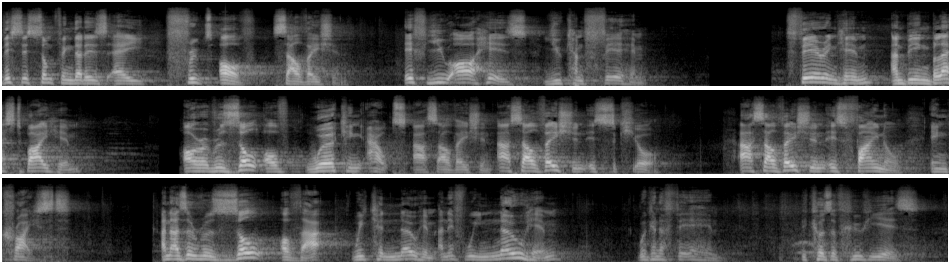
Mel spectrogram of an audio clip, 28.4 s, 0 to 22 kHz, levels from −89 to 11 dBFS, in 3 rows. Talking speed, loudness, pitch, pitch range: 140 wpm, -22 LUFS, 150 Hz, 135-165 Hz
